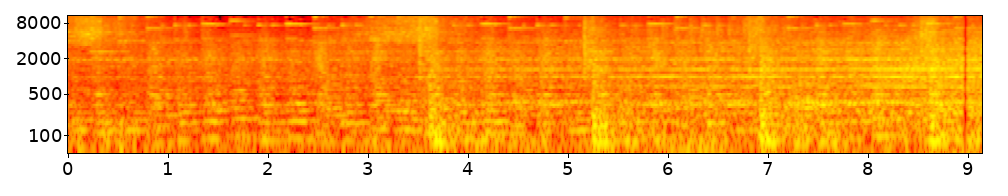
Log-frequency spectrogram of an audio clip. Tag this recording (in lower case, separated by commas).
music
